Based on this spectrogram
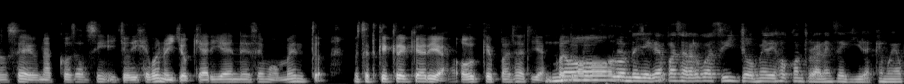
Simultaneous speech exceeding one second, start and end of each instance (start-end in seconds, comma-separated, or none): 5.4-6.7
